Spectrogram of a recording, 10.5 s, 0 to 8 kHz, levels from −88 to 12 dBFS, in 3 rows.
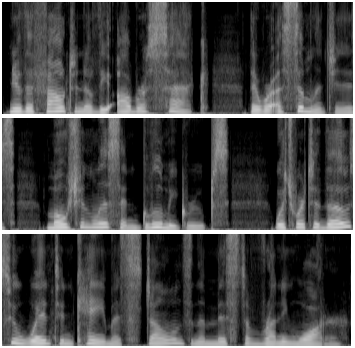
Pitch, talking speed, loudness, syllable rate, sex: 200 Hz, 170 wpm, -17 LUFS, 4.9 syllables/s, female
